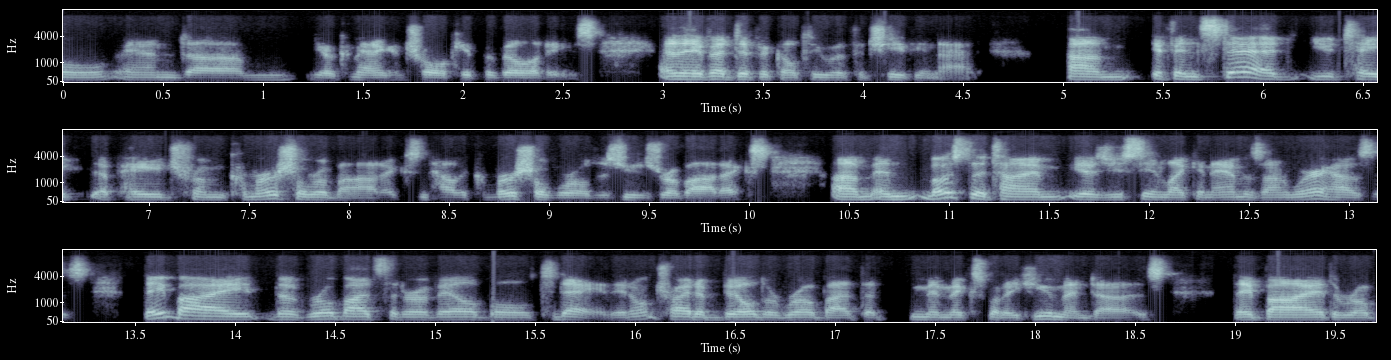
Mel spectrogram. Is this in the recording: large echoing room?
no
